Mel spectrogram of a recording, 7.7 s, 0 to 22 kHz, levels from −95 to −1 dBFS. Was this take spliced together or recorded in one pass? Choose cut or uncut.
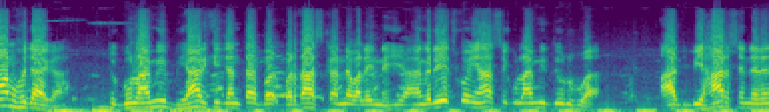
uncut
